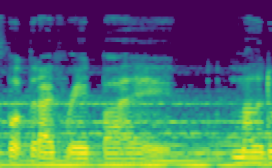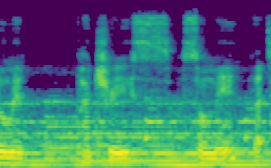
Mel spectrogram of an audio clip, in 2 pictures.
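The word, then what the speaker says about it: Malidoma Patrice Somé: I was getting a vision of actually this book that I've read by Maladome Patrice Sume, that's how you say his name.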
